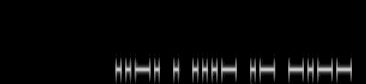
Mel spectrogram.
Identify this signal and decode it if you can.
Morse code, heard as a keyed tone, about 25 wpm, 700 Hz. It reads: FEVAY
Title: Code Groups - 5 Letter:Numbers - 25wpm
